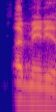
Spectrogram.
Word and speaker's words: Pleb Media: Pleb Media is fine. Yeah, Pleb. P-Leb. I'm not that picky about it. Everybody pronounces it different and always worries that I get offended.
